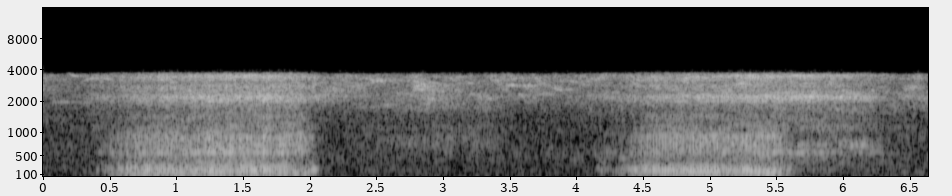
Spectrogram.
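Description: Two long, low rattling snores on breathing in, separated by a quiet pause, about four seconds apart.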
